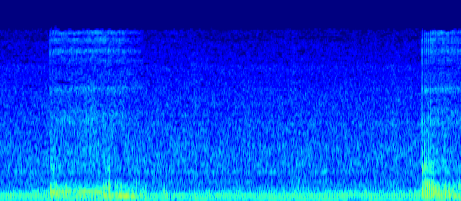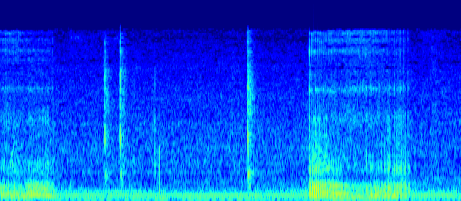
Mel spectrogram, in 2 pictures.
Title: Snoring dog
